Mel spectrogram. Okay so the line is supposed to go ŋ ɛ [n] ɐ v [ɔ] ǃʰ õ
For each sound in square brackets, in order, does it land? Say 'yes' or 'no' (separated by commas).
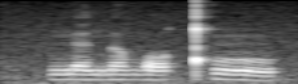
yes, yes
